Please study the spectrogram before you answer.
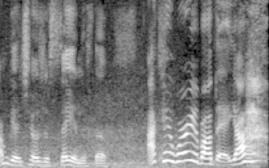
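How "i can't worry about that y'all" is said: higher, louder insistence; preaching to herself, higher and louder; emphatic raised voice. Real, not acted. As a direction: say it like you mean it, rising. Repeats phrase, louder and higher.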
